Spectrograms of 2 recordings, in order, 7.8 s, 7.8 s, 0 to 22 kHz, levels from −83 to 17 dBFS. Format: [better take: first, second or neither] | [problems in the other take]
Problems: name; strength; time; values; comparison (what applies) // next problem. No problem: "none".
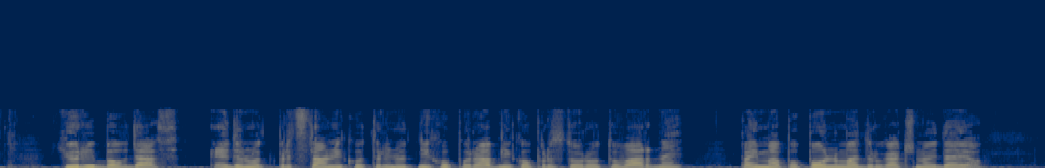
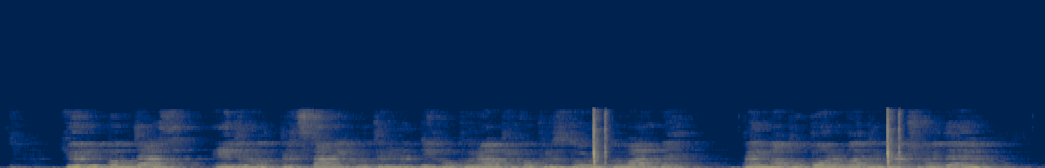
first | background sound (Typing); 7 dB below the speech // room echo; dies away in 0.6 s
